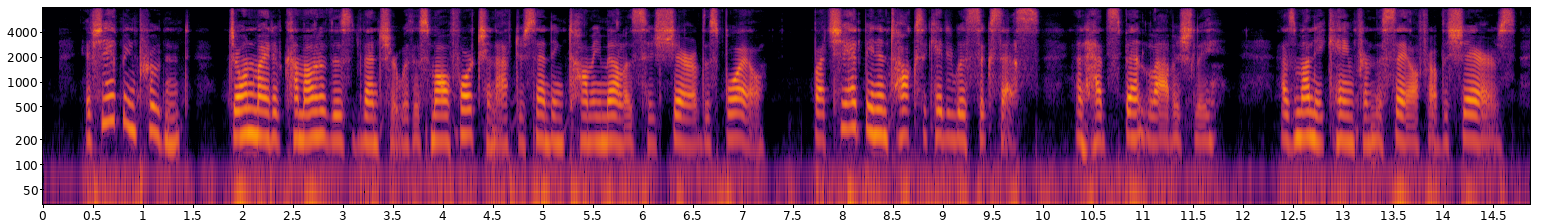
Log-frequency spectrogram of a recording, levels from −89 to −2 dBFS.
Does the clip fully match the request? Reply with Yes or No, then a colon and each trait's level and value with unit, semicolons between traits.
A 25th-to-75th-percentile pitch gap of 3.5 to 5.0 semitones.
No: narrow, 2.6 semitones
